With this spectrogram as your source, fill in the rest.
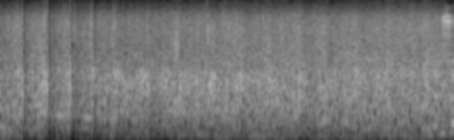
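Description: A crowd at a work-site inauguration in Gonaives, Haiti, breaks into sustained applause, loud and steady throughout with no voices over it.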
